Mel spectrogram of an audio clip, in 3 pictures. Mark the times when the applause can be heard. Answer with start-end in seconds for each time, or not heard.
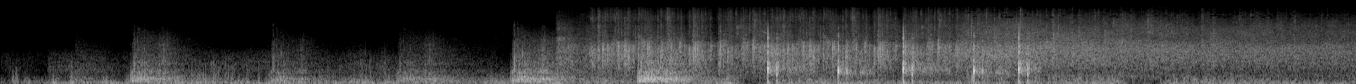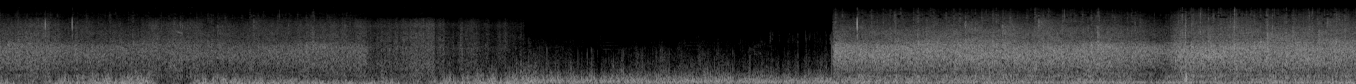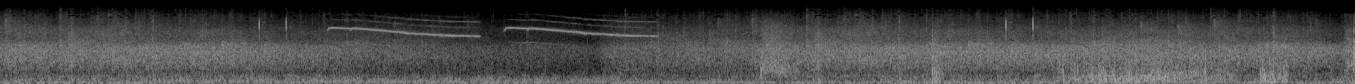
5.5-17.2, 21.9-40.6.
